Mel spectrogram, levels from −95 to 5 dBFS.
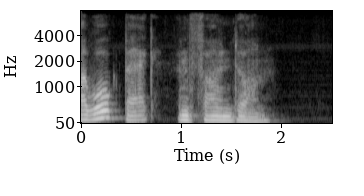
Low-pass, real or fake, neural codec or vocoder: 7.2 kHz; real; none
